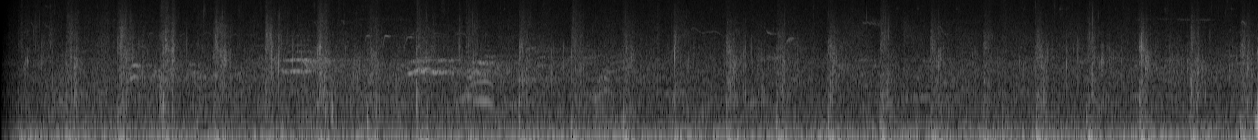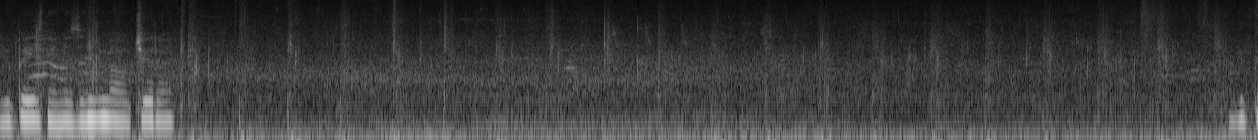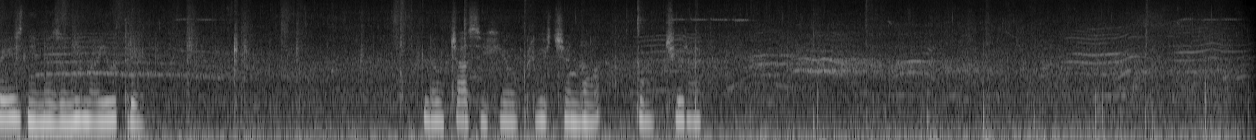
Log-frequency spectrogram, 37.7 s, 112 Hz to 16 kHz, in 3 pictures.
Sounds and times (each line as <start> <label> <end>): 0.0 distant voices of children playing 37.7
0.1 spoken words while walking 37.7
1.2 parents guarding them 6.5
12.5 parents guarding them 16.7
24.0 parents guarding them 37.7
